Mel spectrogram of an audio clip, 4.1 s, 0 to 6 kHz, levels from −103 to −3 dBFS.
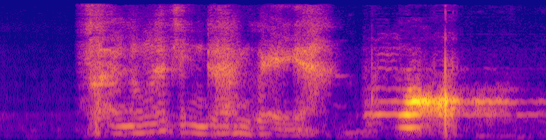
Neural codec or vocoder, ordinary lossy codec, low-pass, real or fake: codec, 16 kHz in and 24 kHz out, 1.1 kbps, FireRedTTS-2 codec; AAC, 24 kbps; 5.4 kHz; fake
